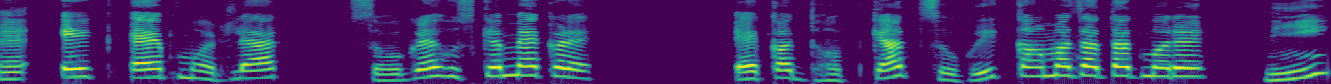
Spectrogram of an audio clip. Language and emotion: Goan Konkani, surprised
